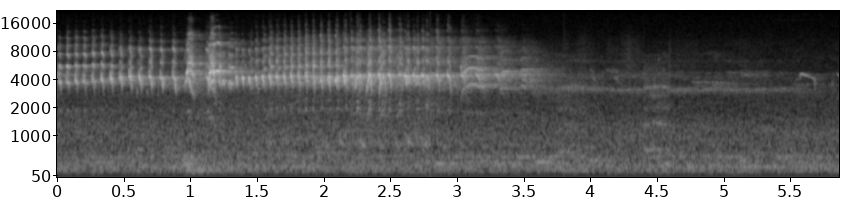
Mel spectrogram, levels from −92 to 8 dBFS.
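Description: A recording of sounds jumps and garbles briefly at 2.2 to 2.8 s and again at 3.8 to 4.6 s. These are chunks out of order: a 200 ms block plays two, then three, blocks late, leaving three hard joins each time.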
